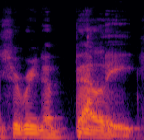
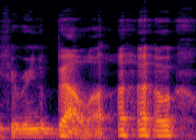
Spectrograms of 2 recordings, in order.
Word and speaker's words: Sharena Belly: or somebody told her but it's pronounced I'm going to do it one more time and it's going to be my final time sharena B with a Lee at the end not a la at the end not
